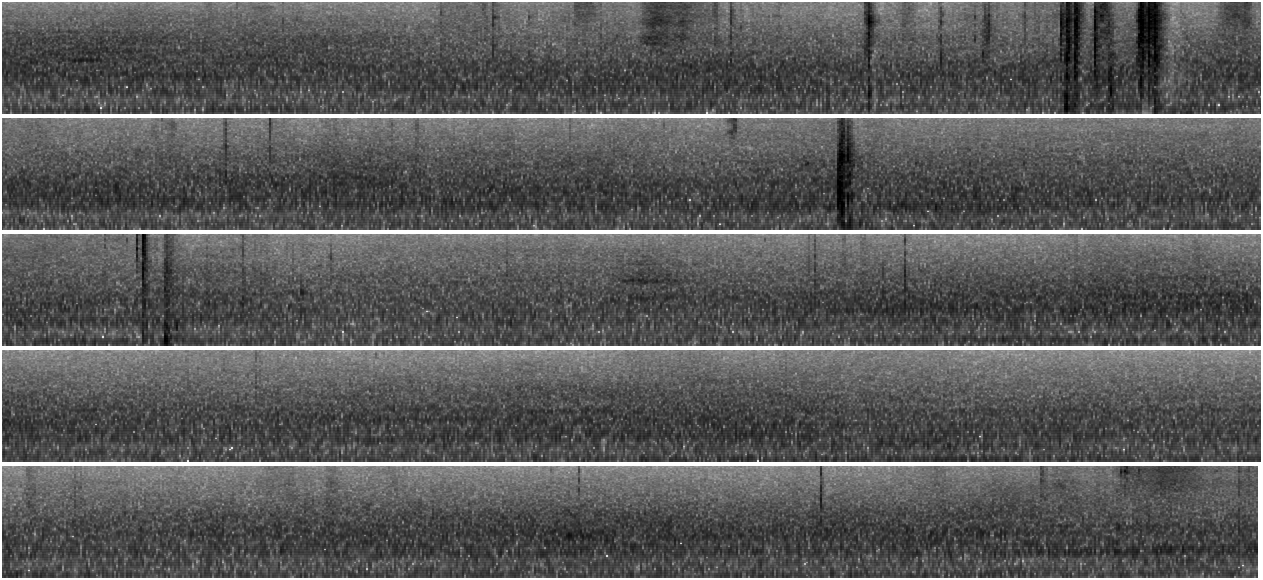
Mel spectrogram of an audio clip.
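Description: Steady background noise with a low engine hum, broken by a few sharp clicks and knocks: a quick cluster about five seconds in, then single ones near ten and thirteen seconds.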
